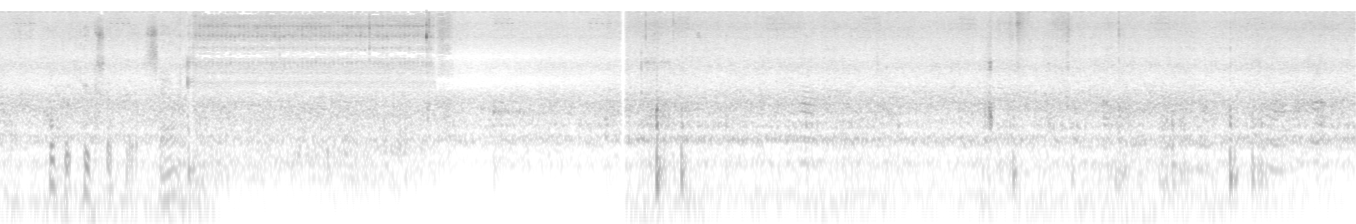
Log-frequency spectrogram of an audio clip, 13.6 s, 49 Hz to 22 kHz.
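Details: Honey bees on 12-11-23 give a continuous humming drone, broken by repeated knocks and thumps, a short quieter stretch midway, then the buzzing resumes steadily.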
